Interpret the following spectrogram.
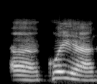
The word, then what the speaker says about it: Cuellar: Is that how you pronounce that? Cuellar.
